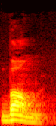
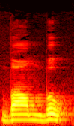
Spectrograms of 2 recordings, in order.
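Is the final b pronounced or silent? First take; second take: silent; pronounced. First: The word ends on the m sound. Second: The b is sounded with a vowel after it. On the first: The speaker calls it right. "Actually ಅದು ಬಾಂಬ್. ನೀವು ಬಿ silent ಮಾಡಬೇಕು" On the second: The speaker calls it wrong. "ನಾವು ಹೂ ಸೇರಿಸಿ ಹೇಳ್ತೀವಿ"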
